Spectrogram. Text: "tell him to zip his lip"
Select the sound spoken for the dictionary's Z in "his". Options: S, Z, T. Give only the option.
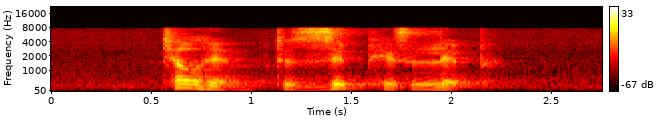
Z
